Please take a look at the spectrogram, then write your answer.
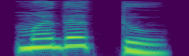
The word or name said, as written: ಮದದ್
